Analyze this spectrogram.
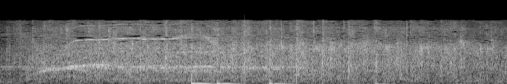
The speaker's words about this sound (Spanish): Y si estás aquí por primera vez y estás queriendo ver qué es lo que está pasando en esta hermosa ciudad, en este hermoso país, eso ya se merece de parte de todos nosotros un fuerte aplauso para todos.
